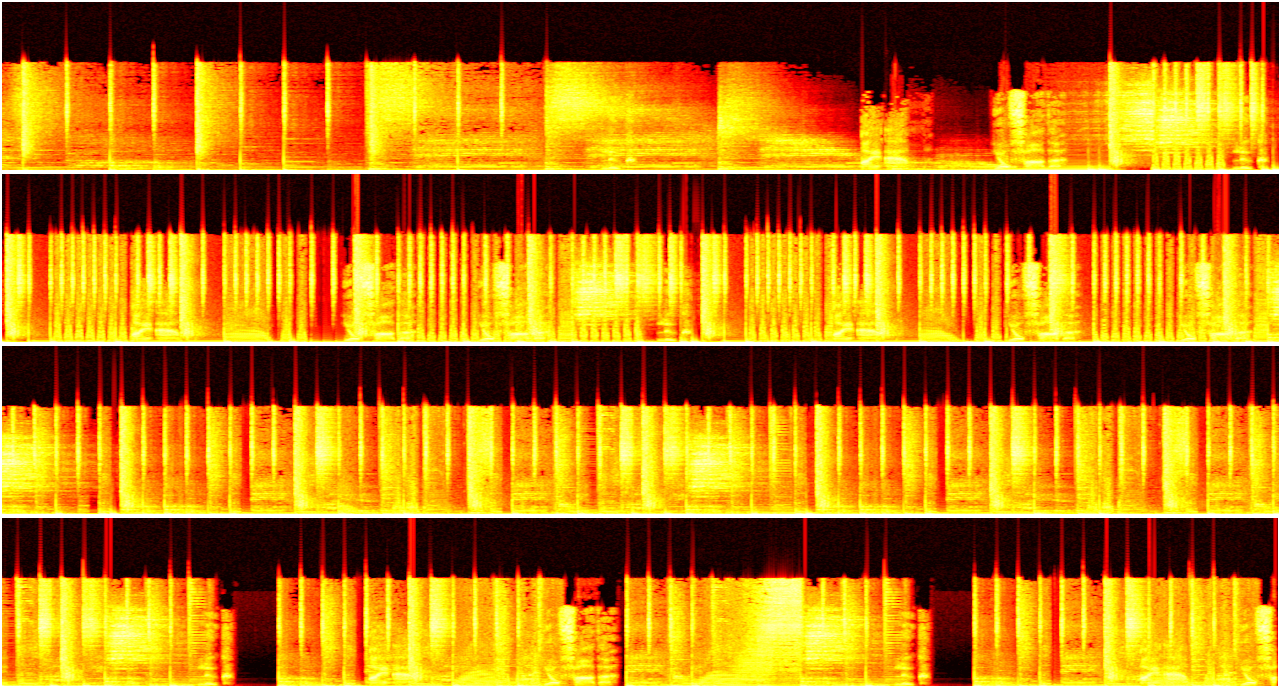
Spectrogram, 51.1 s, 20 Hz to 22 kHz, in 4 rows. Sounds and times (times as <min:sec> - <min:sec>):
Electronica: 0:06.0 - 0:40.3, 0:41.1 - 0:43.8, 0:44.6 - 0:47.2, 0:48.1 - 0:51.0
Dubstep: 0:10.0 - 0:40.2, 0:41.4 - 0:43.9, 0:44.6 - 0:47.3, 0:48.2 - 0:51.0.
